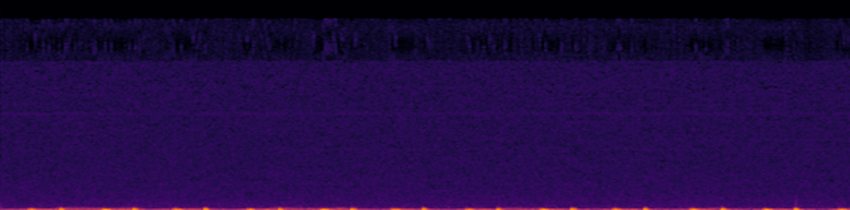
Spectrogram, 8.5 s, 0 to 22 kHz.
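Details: Female heartbeat, long recording: steady, regular lub-dub of low thuds at about 82 beats a minute with no added sounds; normal heart sounds.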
